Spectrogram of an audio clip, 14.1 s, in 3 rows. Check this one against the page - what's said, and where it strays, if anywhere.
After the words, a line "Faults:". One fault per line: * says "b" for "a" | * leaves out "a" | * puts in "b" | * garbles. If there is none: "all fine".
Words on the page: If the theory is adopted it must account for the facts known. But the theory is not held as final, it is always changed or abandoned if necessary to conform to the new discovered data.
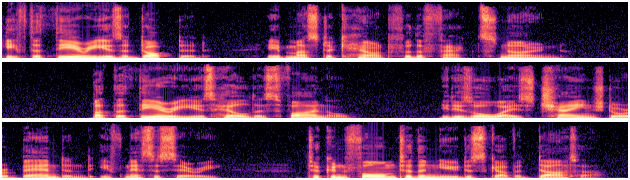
If the theory is adopted it must account for the facts known. But the theory is held as final, it is always changed or abandoned if necessary to conform to the new discovered data.
Faults:
* leaves out "not"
